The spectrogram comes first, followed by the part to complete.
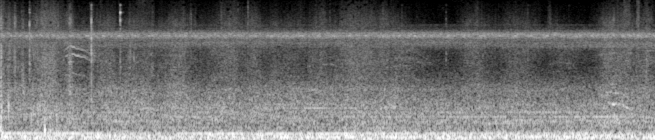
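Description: Steady high-pitched drone of insects over a low, steady rumble, with a few faint clicks.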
